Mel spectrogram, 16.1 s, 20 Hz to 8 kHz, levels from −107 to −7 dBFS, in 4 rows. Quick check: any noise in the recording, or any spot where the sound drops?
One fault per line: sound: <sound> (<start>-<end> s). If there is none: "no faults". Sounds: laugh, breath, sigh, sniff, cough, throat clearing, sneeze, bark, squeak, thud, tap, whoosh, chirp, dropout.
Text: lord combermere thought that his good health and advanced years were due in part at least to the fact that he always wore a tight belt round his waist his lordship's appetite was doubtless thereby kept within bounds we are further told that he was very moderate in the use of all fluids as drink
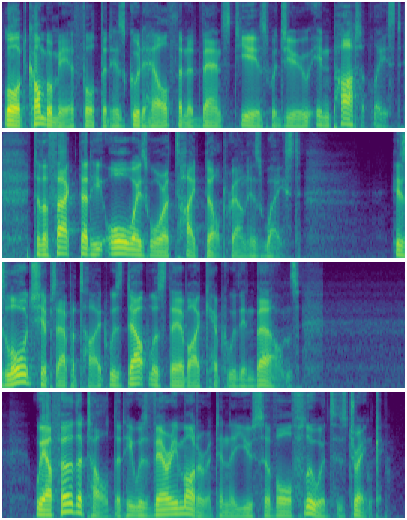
no faults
